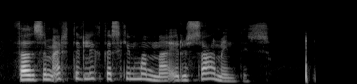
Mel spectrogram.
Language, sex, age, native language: Icelandic, female, 30-39, Icelandic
